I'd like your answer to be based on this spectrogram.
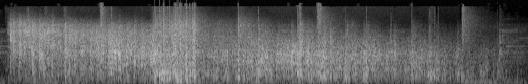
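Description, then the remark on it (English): A loud crack of thunder bursts out, swelling into a heavy crash about a second in, then rolls and rumbles on with crackling texture before fading slightly. No one speaks. “Sending an immense bolt of lightning at the drone, hitting dead on, but without a scratch.”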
